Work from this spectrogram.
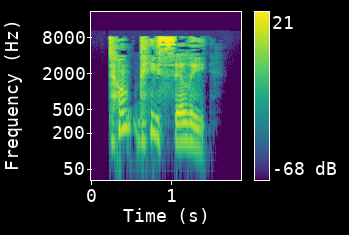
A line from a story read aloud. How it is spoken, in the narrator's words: she laughed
